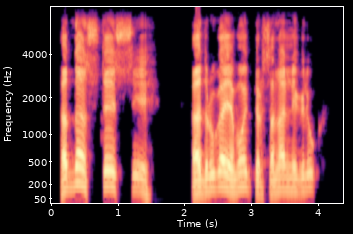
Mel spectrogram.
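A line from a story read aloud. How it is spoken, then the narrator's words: Dejected sigh. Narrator (Russian): удрученно вздохнул Блад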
